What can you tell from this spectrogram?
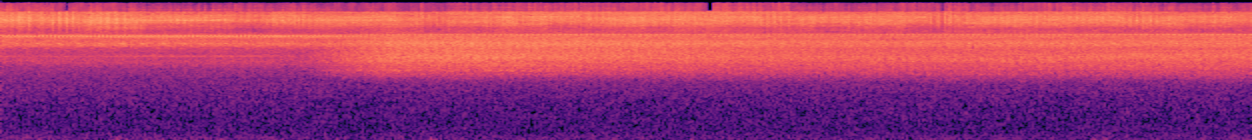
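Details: Many insects around a country pond call together in an unbroken, high-pitched, hissing buzz with a fast underlying pulse; a few seconds in, the chorus swells louder and fuller, then holds steady.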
